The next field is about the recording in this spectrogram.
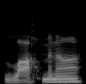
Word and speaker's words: lhamana: and it sounds like there's a few different pronunciations, like Plahmina or Zahmina, but Lahmina seems to kind of just be this, like, also generally accepted.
